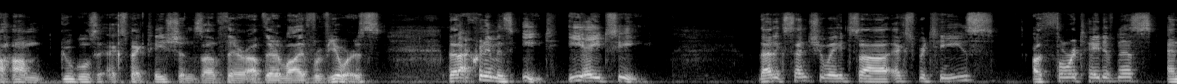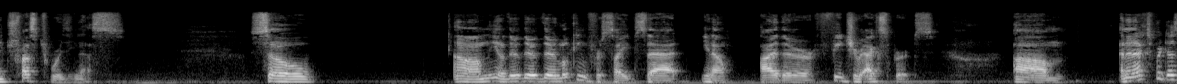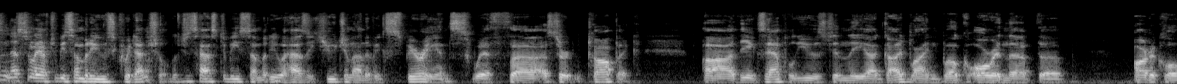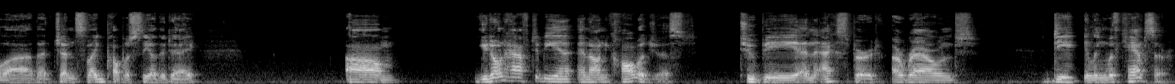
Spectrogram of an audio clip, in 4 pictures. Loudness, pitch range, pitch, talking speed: -18 LUFS, 95-135 Hz, 120 Hz, 135 wpm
